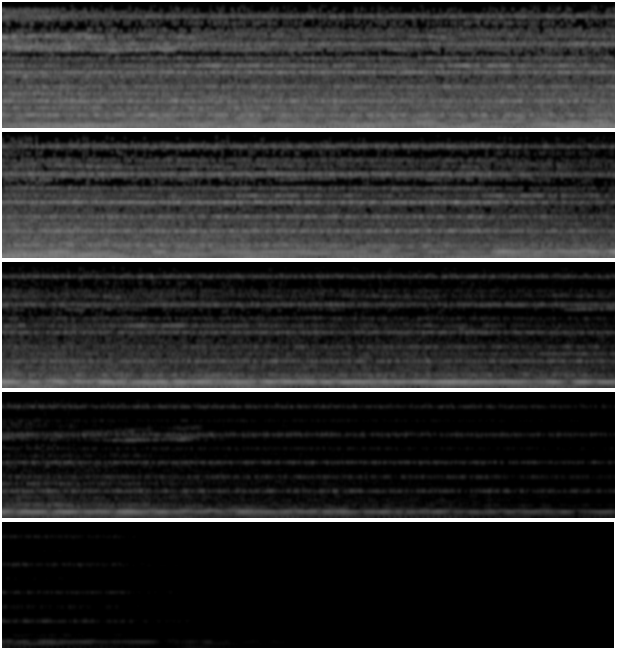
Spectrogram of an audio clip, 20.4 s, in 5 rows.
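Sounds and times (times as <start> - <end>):
strings: 0.0 - 13.4
synth pads: 0.0 - 15.1.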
